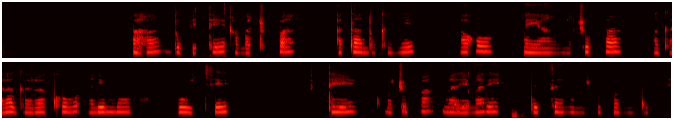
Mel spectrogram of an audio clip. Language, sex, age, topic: Kinyarwanda, female, 18-24, health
